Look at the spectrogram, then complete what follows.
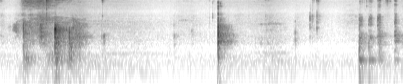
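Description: Pages of a hardcover picture book being turned and handled: a rustling swish in the first second, a sharp tap about two seconds in, and a few quick clicks near the end.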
